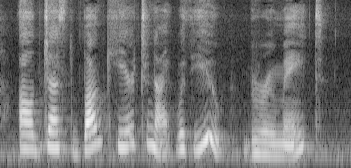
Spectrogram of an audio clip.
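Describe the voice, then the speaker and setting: A woman cackles in a put-on character voice. Her pitch is fairly high and her pace fairly slow. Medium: read story. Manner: cackling, sassy.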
